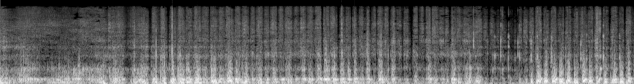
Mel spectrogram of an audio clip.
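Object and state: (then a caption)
Hollow cardboard tube, scratched. A hollow, empty brown cardboard roll tube, held near the mic, is scratched fast with fingernails. The rapid, rough scraping booms with a low, hollow resonance and stays loud and dense throughout, dipping briefly near the five-second mark before surging back even louder.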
